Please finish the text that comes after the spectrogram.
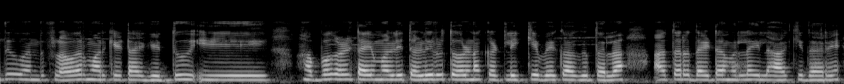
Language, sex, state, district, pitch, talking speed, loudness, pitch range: Kannada, female, Karnataka, Shimoga, 215 Hz, 135 wpm, -20 LUFS, 210-220 Hz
